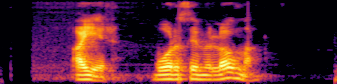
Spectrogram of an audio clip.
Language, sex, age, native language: Icelandic, male, 40-49, Icelandic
